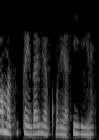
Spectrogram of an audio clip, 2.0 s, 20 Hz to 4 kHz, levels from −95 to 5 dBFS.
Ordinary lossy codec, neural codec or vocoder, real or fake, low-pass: MP3, 16 kbps; none; real; 3.6 kHz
